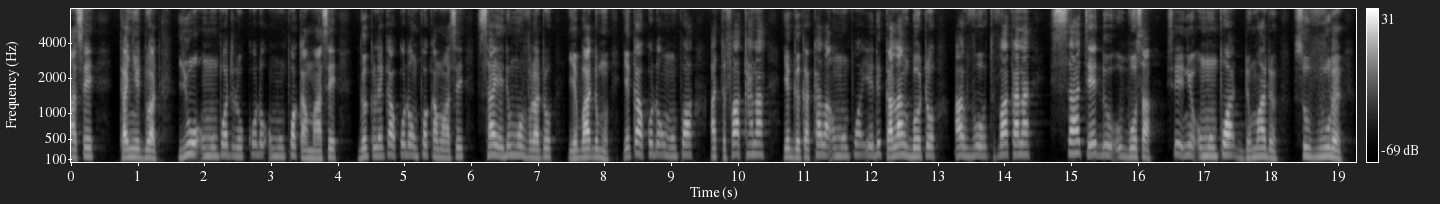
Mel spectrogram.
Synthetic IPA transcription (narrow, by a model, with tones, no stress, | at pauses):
a˨se˦ | ka˨ɲi˨du˨a˨t | ji˦wo˦ʔu˨mu˨mp̬ʷa˦t̬ə˨do˨ko˦do˦ʔu˨mu˨mpʷa˦ka˨ma˨se˦ | ɡə˨kə˨le˨jka˦˨ko˦do˦u˨mpʷa˦ka˨ma˨se˦ | sa˦je˨di˦mo˦vu˨ɾa˨t̬o˦ | je˨ba˦ɗɨ˦mə˨ | je˨ka˦˨ko˦do˦u˨mu˨npʷa˦ | a˨tɨ˨fa˦ka˦na˦ | je˨ɡə˨ka˨ka˦la˨u˨mu˨mpʷa˦je˨di˦ka˨la˦nɡ͡bə˨to˦ | a˨vu˨tɨ˨fa˦ka˦na˦ | sa˦te˨˦ɗə˦u˨bo˨sa˨ | se˦˨n˦e˨ʔu˨mu˨npwa˦də˨ma˦də˨ | su˦vu˦ɾə˨n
